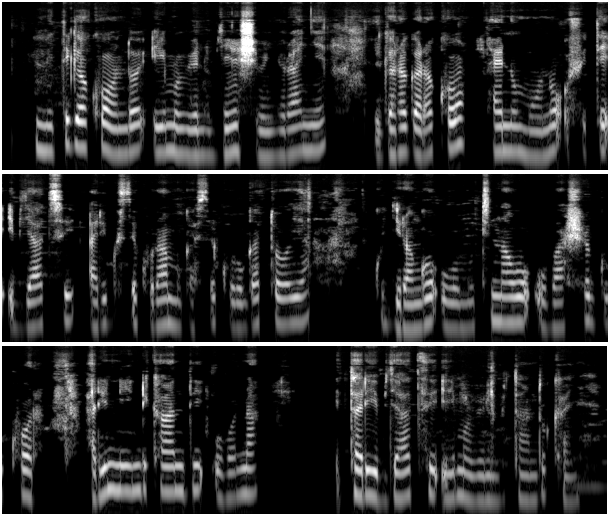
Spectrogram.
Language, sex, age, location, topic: Kinyarwanda, female, 25-35, Kigali, health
